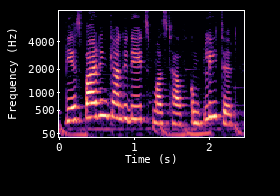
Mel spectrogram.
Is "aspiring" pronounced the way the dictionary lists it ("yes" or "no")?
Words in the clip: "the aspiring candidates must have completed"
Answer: yes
